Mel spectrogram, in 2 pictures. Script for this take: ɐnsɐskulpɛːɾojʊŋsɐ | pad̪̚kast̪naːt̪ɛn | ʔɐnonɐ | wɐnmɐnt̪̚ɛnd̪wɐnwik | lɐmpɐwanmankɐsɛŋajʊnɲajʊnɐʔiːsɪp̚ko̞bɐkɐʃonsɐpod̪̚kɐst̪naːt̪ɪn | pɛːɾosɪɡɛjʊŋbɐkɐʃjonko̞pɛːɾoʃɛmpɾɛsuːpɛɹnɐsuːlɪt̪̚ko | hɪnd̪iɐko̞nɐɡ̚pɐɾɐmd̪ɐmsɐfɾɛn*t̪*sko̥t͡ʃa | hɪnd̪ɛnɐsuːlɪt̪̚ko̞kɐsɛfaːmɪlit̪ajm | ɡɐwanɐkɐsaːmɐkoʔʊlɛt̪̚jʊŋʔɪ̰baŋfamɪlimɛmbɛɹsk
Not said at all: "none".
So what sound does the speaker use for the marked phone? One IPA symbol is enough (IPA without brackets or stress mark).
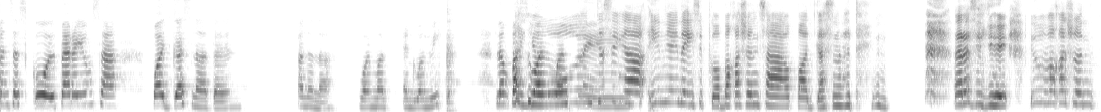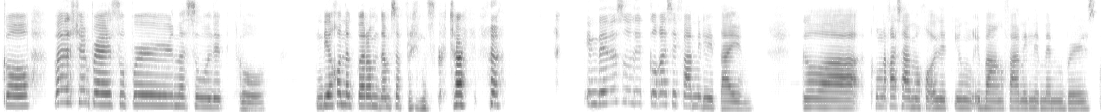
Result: d̪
